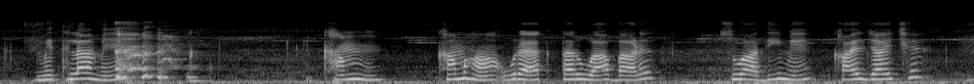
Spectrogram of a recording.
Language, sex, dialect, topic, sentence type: Maithili, female, Bajjika, agriculture, statement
